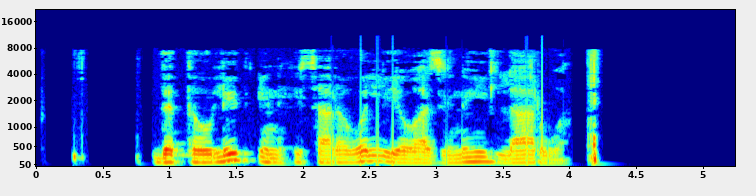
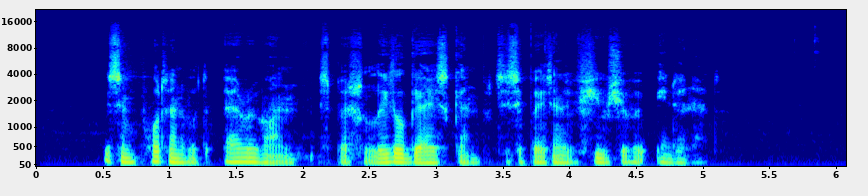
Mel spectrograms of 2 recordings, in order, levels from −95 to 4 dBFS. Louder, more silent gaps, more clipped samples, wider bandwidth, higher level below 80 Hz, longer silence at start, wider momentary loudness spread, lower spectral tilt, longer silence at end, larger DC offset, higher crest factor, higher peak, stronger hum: first, -21 LUFS vs -42 LUFS; first, 0.42-0.74 s vs none; neither; second, 8.6 kHz vs 14 kHz; first, -46 dBFS vs -66 dBFS; second, 0.3 s vs 0.5 s; about the same, 9 LU vs 11 LU; about the same, -6 dB/octave vs -6 dB/octave; about the same, 1.05 s vs 1.05 s; neither; about the same, 22 dB vs 20 dB; first, 0 dBFS vs -22 dBFS; neither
